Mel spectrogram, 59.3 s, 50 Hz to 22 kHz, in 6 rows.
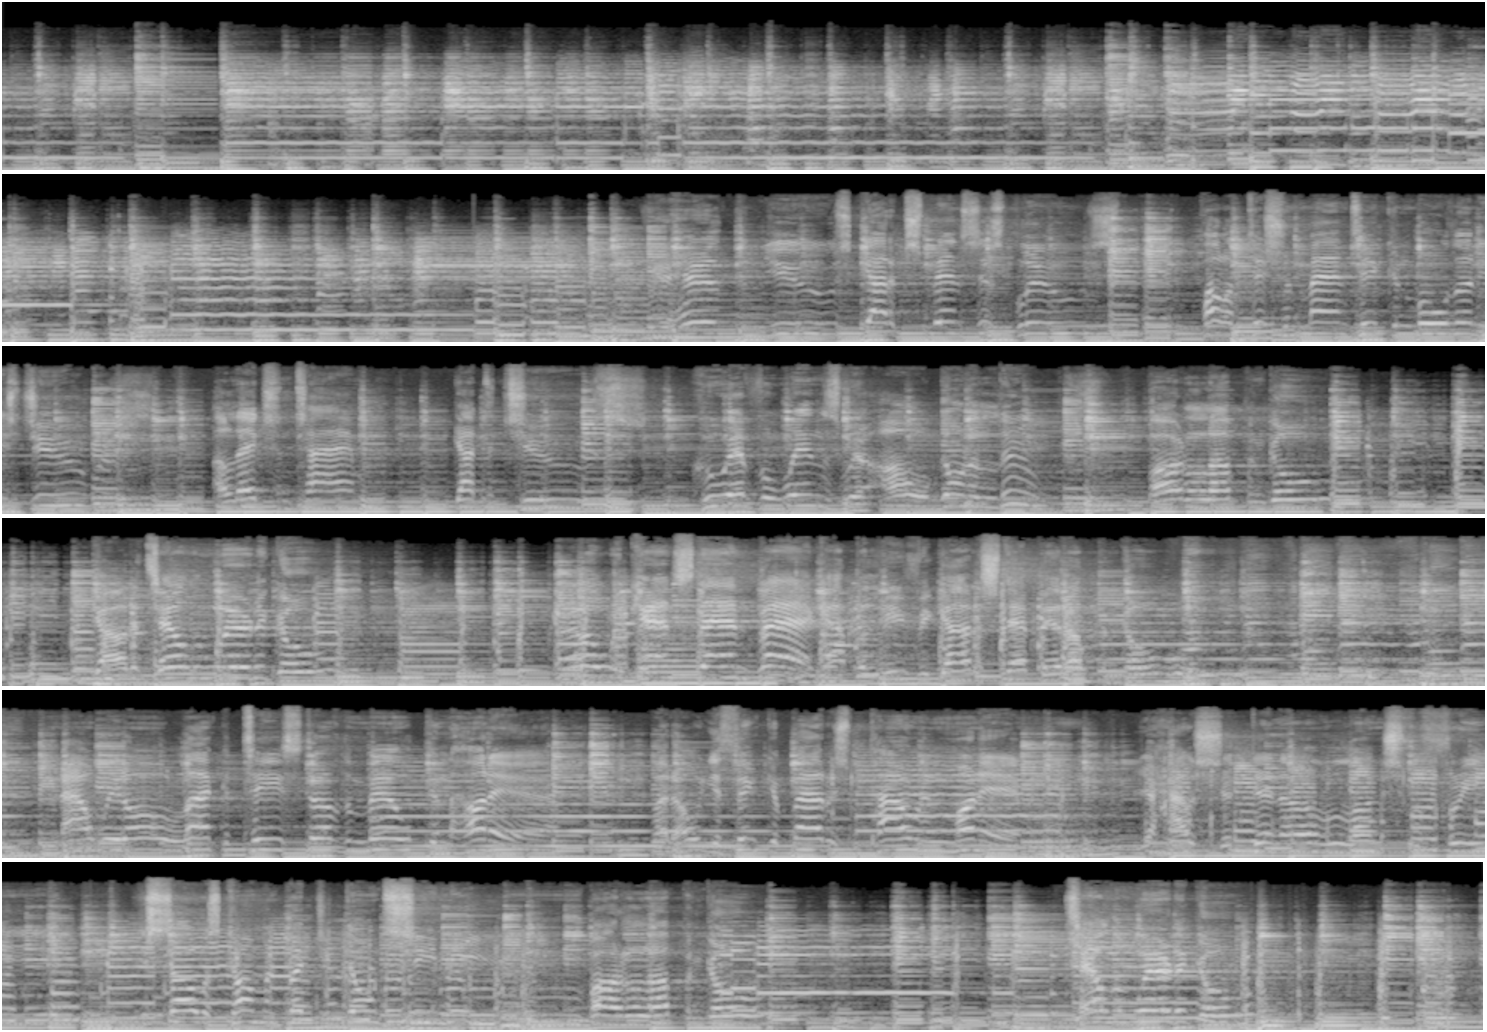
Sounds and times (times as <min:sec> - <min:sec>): Music: 0:00.0 - 0:59.3.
